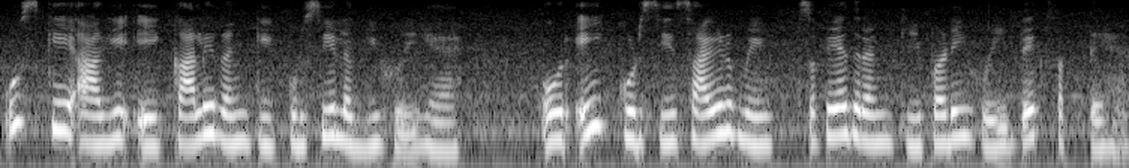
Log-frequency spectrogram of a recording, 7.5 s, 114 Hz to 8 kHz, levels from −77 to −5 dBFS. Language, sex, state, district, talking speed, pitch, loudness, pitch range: Hindi, female, Himachal Pradesh, Shimla, 185 wpm, 225 Hz, -15 LUFS, 210-255 Hz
